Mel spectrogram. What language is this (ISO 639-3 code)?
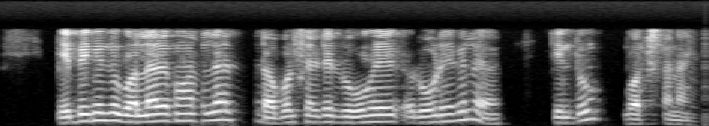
ori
